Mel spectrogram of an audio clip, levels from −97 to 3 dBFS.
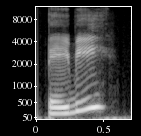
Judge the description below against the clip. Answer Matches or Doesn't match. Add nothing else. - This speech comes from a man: Doesn't match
